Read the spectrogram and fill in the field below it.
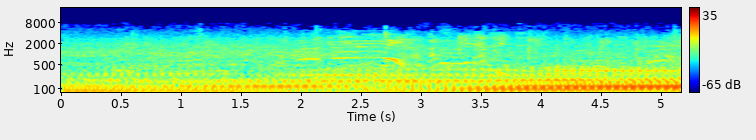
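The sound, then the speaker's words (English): A steady, low droning rumble of several helicopters passing overhead during a baseball game, their throbbing engine noise swelling slightly louder toward the end, with indistinct crowd babble mixed underneath. “Sounds like a helicopter coming over. Sounds like a bunch of them.”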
